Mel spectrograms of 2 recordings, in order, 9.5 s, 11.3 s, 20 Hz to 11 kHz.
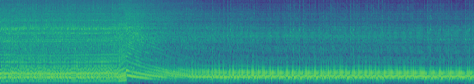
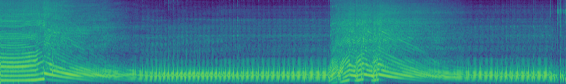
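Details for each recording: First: Echo 4910 chainsaw, barely warmed after long storage, tuned by tachometer: thin screaming wide-open pitch jumps to 15,000 rpm, drops after two seconds then holds; mixture far too lean. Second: Ported, muffler-modded Echo 4910 chainsaw cutting wood after being tuned in the cut, about 14,800 RPM: high, steady scream that drops and bogs as the chain bites, then recovers cleanly; clean-running tune.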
